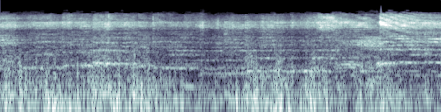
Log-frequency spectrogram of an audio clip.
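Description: Steady rumble of a spinning funfair ride heard from on board, with wind on the microphone, and fairground music playing underneath.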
